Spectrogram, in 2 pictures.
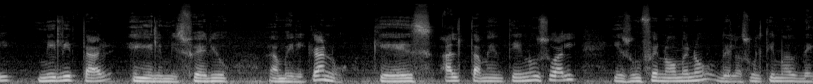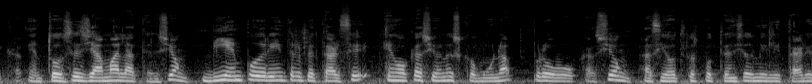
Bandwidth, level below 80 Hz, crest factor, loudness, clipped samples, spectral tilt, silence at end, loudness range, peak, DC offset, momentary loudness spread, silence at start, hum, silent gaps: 13 kHz; -44 dBFS; 16 dB; -22 LUFS; under 0.1%; -7.5 dB/octave; 0 s; 3 LU; -6 dBFS; under 0.1%; 9 LU; 0 s; none; none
